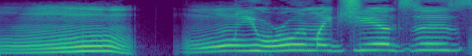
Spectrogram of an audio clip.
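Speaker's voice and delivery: imitated sleep-talk mumble. Retelling own words said half asleep: imitating own sleep-talking. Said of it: "this person's definitely asleep".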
